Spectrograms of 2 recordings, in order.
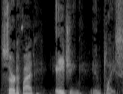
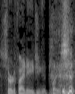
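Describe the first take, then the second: First: It is said at a slower pace. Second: It is said at a quick pace.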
